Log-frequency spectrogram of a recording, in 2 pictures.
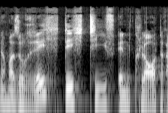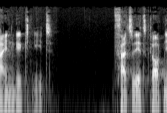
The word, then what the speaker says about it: Claude: Claude, damit ist die künstliche Intelligenz gemeint, falls ihr noch nicht kennt, Claude geschrieben, halt französisch ausgesprochen, Claude. Claude.ai.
